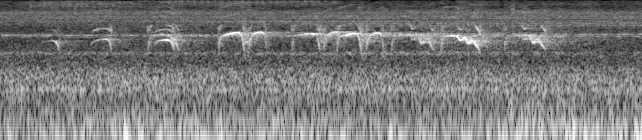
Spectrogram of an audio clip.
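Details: Evening cicada, or higurashi, in a Japanese mountain forest at summer dusk, giving quick bright high-pitched pulses in an uneven run over a faint, constant insect hum.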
